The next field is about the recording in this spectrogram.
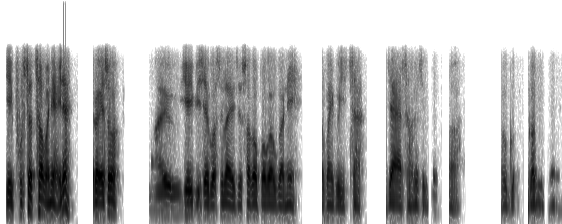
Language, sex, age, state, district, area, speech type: Nepali, male, 60+, West Bengal, Darjeeling, rural, conversation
